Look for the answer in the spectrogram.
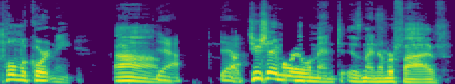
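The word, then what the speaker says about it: Touché Amoré: My number five is a little band named, I think it's pronounced Touch-A-More, I think. – Touch-A-More. – That's it.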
